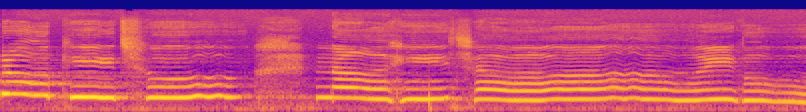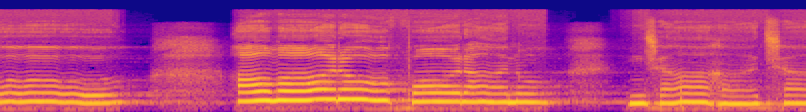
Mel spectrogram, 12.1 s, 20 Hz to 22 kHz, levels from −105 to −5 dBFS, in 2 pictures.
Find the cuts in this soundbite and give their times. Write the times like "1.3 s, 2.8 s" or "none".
none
